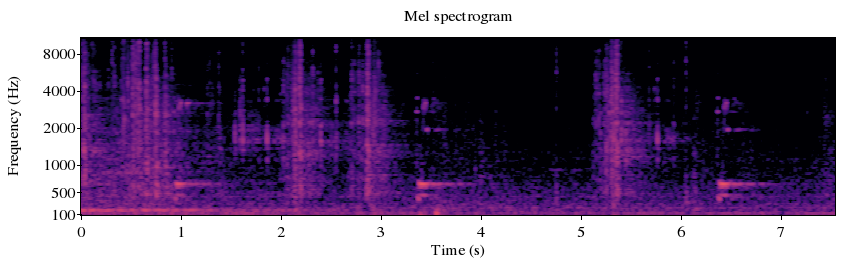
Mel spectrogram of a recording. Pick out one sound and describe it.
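A card reader gives short electronic beeps.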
